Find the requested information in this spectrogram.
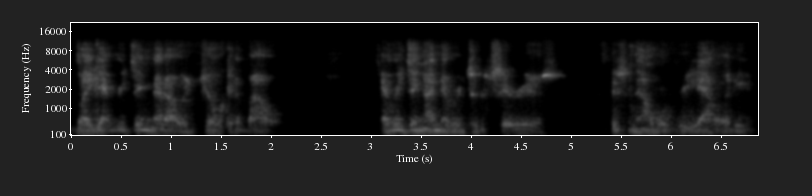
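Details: Alaryngeal speech from a laryngectomee after a total laryngectomy for throat cancer diagnosed in 2020, followed by chemotherapy and radiation.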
